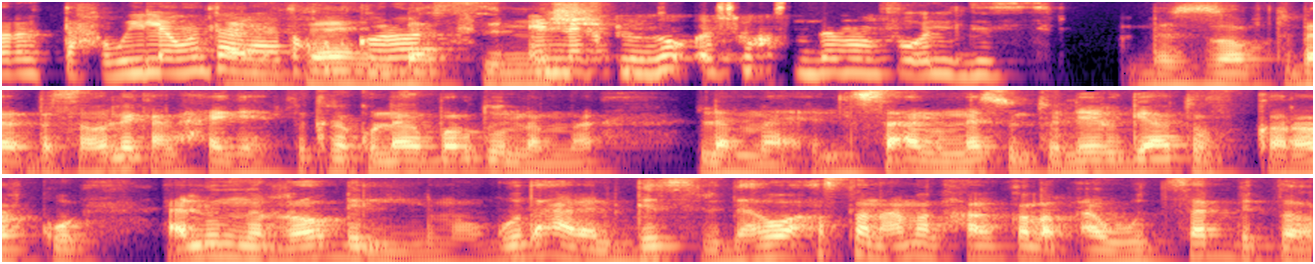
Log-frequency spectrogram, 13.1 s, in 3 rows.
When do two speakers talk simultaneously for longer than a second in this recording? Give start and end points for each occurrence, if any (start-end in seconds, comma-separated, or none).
0.8-2.2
